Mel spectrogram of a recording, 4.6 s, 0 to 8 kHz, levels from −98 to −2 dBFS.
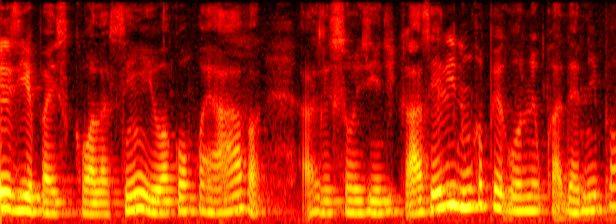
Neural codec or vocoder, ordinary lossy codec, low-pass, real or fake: none; none; none; real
